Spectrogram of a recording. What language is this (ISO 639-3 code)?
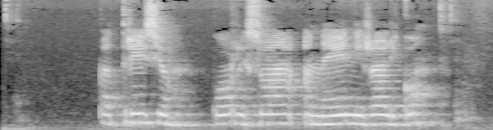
tar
